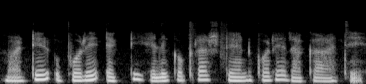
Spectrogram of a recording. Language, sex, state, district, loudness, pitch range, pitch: Bengali, female, Assam, Hailakandi, -15 LUFS, 165-210 Hz, 180 Hz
